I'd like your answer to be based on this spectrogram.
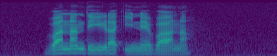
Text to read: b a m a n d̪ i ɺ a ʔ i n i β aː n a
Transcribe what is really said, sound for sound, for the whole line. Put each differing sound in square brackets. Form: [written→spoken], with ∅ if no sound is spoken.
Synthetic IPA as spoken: [b→β] a [m→n] a n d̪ i ɺ a ʔ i n [i→ɛ] β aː n a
